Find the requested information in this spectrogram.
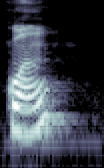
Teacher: Eu fiquei com o som de duas vogais, do A com o U. Só que esse A, vocês estão vendo que ele está nasalizado, né? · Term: ditongo nasal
